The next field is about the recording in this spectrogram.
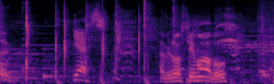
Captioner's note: blows whistle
